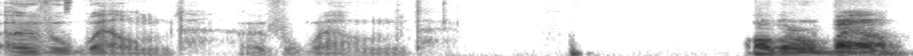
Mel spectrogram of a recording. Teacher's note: I suppose you could say the H is silent, really, I would say.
